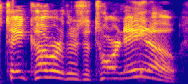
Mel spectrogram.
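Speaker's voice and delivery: panicked high call to take cover; urgent warning. Retold or imitated. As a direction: shout the tornado warning. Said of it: "he goes".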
